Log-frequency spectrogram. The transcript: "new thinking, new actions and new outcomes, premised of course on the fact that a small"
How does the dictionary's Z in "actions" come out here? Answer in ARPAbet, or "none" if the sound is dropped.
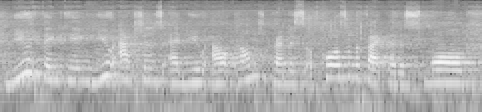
Z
